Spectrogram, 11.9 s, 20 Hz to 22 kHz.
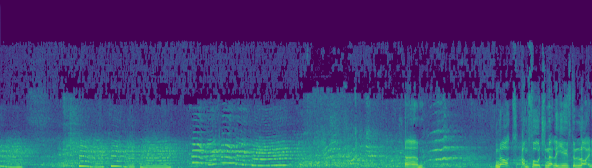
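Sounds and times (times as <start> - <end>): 
gliding wavering electronic instrument tone imitating a voice saying hello: 0.0 - 6.1
laughter: 0.6 - 2.7, 5.2 - 9.7
speech: 8.1 - 8.6, 9.9 - 11.8.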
